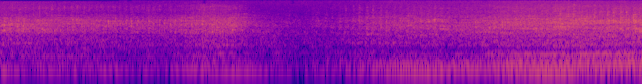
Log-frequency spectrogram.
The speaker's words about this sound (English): That was not Bradford farting. That is a car out in the street.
